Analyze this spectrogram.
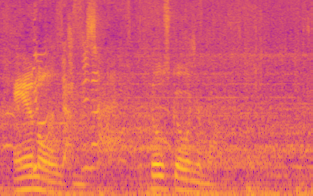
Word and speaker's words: analgesic: That word is pronounced analgesic.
